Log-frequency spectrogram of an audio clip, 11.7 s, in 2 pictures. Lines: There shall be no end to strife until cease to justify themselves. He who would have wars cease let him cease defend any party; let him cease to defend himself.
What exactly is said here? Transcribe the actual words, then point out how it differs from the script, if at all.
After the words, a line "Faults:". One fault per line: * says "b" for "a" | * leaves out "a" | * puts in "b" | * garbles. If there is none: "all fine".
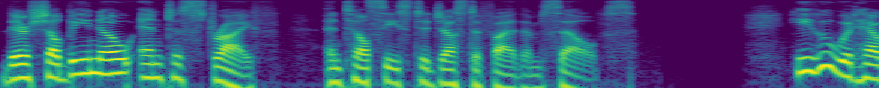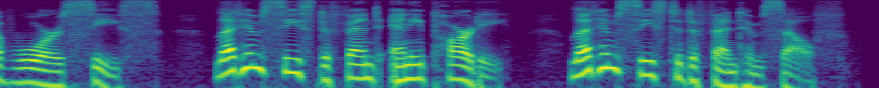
There shall be no end to strife until cease to justify themselves. He who would have wars cease let him cease defend any party; let him cease to defend himself.
Faults:
all fine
